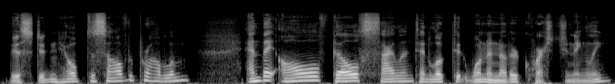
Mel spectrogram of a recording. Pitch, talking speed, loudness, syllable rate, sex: 130 Hz, 175 wpm, -18 LUFS, 5.2 syllables/s, male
